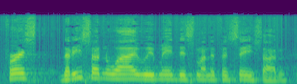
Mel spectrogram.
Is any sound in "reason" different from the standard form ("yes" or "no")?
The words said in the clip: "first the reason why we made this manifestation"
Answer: yes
